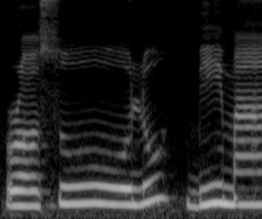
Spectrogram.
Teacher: হবে পেশের বাম পাশে জমালা ওয়াও মাদের হরফ রসুলু বিমা এখানে বড় টান হবে মাদের সাইন আছে ঢেউ খেলানো চিহ্ন মাদের সাইন তিন আলিফ টানবো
